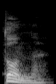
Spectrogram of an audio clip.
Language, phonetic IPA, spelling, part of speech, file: Russian, [ˈtonːə], тонна, noun, Ru-тонна.ogg
- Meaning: 1. metric ton, tonne (1000 kilograms) 2. large number, large amount, large weight 3. ton 4. a thousand units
